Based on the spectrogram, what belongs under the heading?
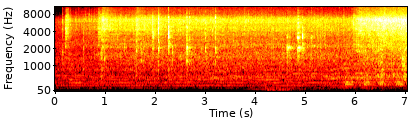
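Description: Onions frying in oil in a metal pot, sizzling as ginger-garlic paste is spooned in, with sharp clicks of a metal spoon against the bowl and pot. About six seconds in the paste is stirred in with a ladle and the sizzle grows louder.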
